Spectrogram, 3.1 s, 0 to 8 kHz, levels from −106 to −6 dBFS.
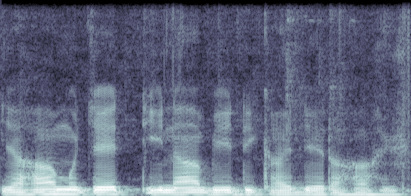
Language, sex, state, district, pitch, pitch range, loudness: Hindi, male, Arunachal Pradesh, Lower Dibang Valley, 85 Hz, 80-90 Hz, -15 LUFS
